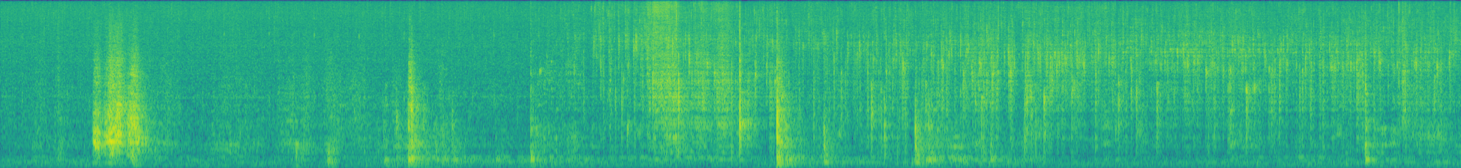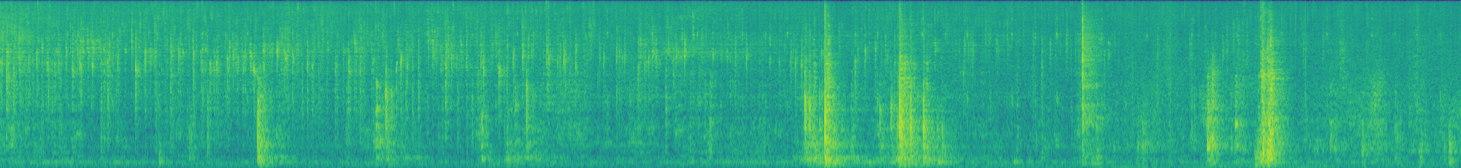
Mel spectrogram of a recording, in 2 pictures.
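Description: Roast potatoes sizzling in hot oil: a steady crackling hiss, fuller for a few seconds early in the middle, with sharp spits and pops every few seconds.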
